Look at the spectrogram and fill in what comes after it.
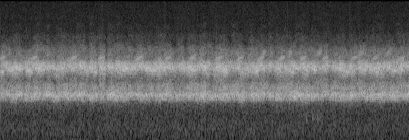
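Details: Frog calls recorded as ambient sound, heard as a thick chorus of countless overlapping callers. A constant, buzzy-trilling wash sits in two bands, mid and high, unchanging in volume, with nothing else audible.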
